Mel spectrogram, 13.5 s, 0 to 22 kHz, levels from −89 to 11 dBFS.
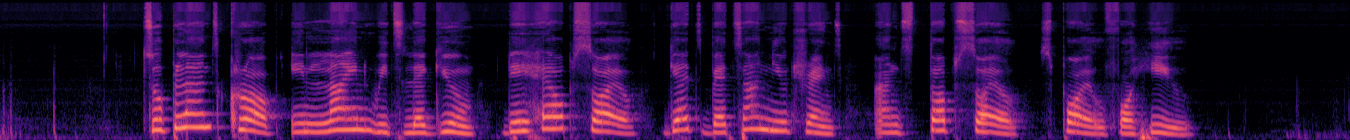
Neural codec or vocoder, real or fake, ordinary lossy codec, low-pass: vocoder, 48 kHz, 128 mel bands, Vocos; fake; none; none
